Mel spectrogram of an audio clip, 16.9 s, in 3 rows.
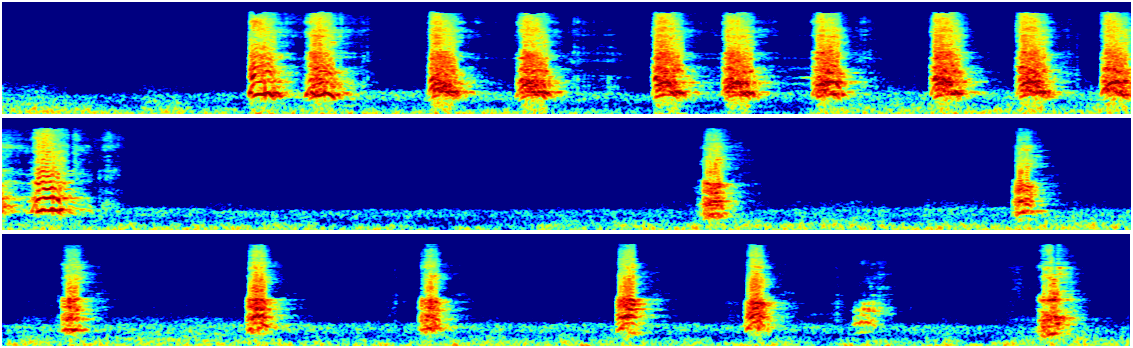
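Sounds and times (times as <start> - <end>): dog barking loudly: 1.2 - 6.3, 9.2 - 9.4, 10.7 - 11.0, 11.6 - 11.8, 12.5 - 12.8, 13.4 - 13.7, 14.4 - 15.8, 16.5 - 16.8.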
